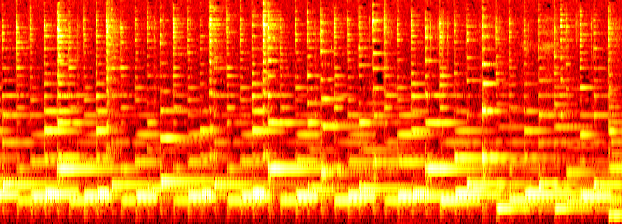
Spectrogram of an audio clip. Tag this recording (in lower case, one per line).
playing harp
